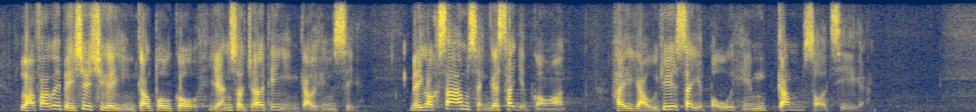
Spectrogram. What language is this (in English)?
Cantonese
